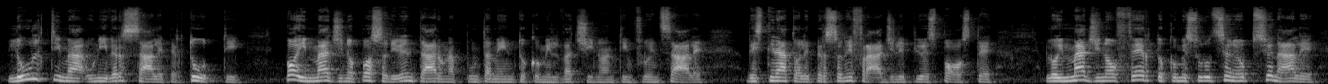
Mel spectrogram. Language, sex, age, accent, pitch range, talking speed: Italian, male, 30-49, native, 125-170 Hz, 115 wpm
